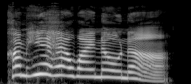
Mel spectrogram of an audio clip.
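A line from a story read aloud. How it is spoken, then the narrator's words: Bellowing across a pasture. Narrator (German): brüllte Applejack über die Weide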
